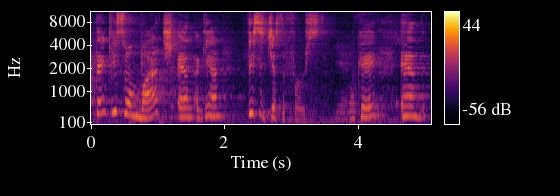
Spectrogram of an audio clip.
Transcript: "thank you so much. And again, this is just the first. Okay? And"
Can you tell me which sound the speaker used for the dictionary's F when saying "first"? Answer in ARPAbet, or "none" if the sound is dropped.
F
